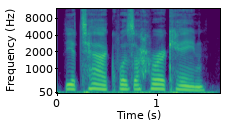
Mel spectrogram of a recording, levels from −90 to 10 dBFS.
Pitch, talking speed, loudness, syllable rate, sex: 170 Hz, 185 wpm, -16 LUFS, 6.5 syllables/s, female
